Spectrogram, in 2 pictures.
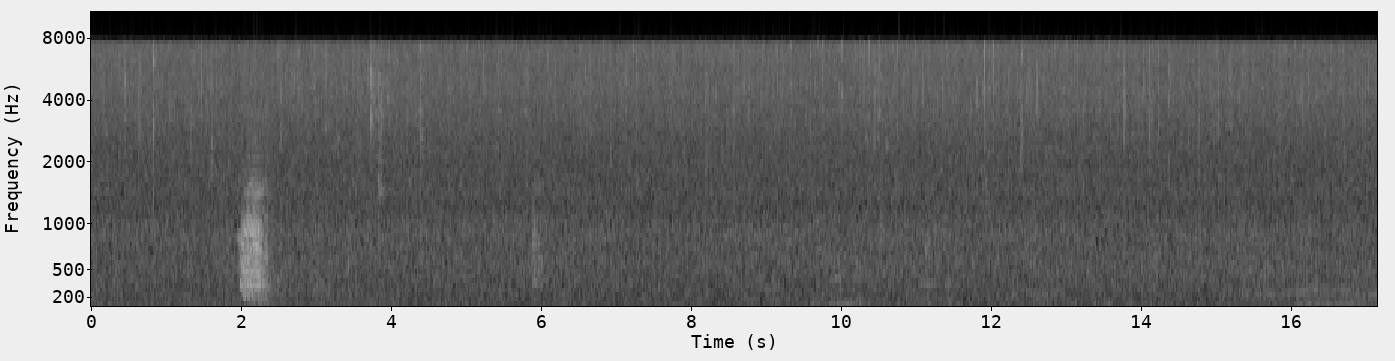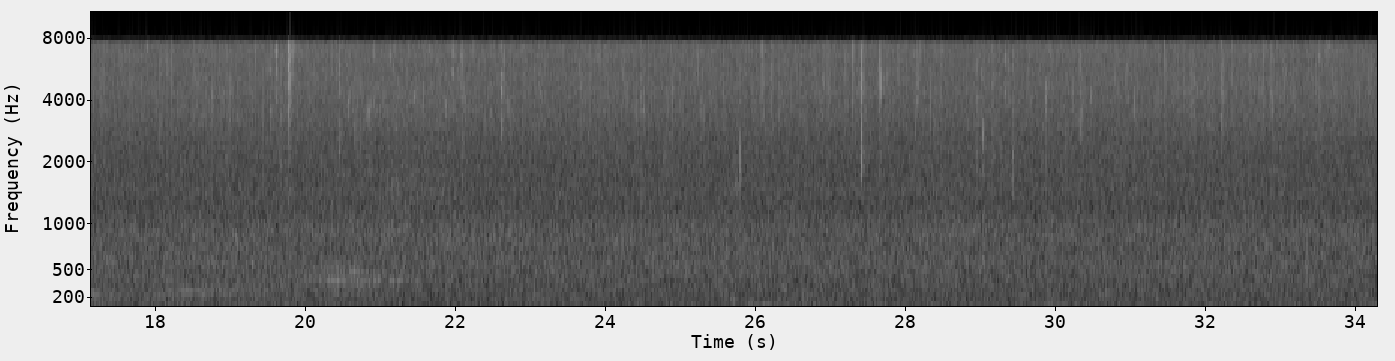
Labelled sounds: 2.0	2.3	croaking sound likely from a nearby submerged object, 0.78 to 1.1 kHz

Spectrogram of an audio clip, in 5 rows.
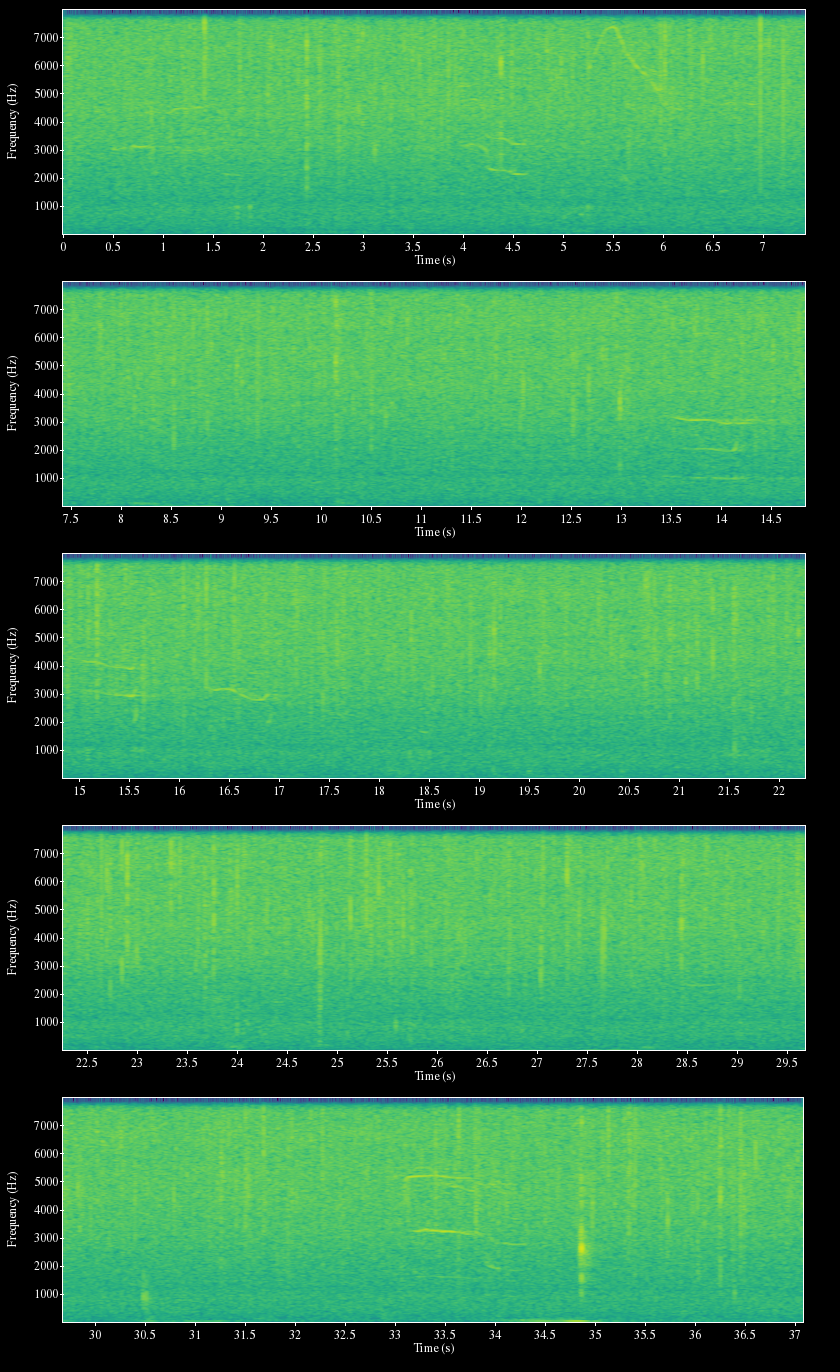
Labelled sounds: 4.0	4.7	killer whale, northern resident, G clan, 2.1 to 3.4 kHz
13.5	14.3	killer whale, northern resident, G clan, 0.94 to 3.2 kHz
15.0	15.6	killer whale, northern resident, G clan, 2.8 to 4.2 kHz
16.3	16.9	killer whale, northern resident, G clan, 2.8 to 3.3 kHz
33.1	34.3	killer whale, northern resident, G clan, 2.7 to 5.3 kHz

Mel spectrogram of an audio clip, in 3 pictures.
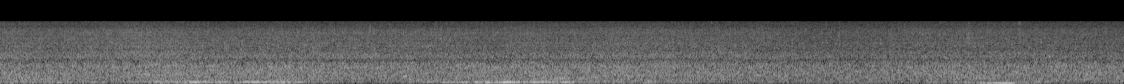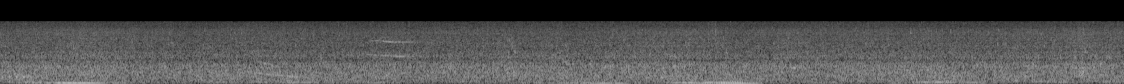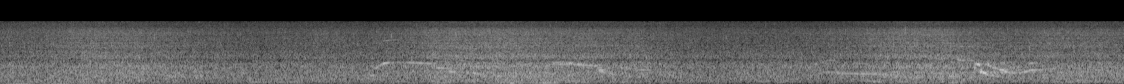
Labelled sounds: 14.9	15.4	humpback whale, 1.3 to 3.1 kHz
26.2	26.8	humpback whale, 0.78 to 1.1 kHz
28.0	28.5	humpback whale, 0.84 to 1.1 kHz
32.0	32.5	humpback whale, 0.78 to 1.3 kHz

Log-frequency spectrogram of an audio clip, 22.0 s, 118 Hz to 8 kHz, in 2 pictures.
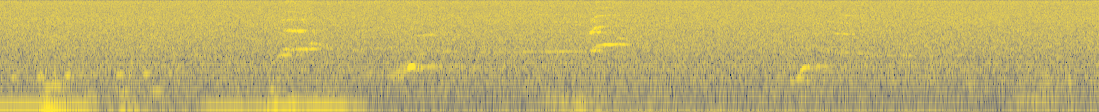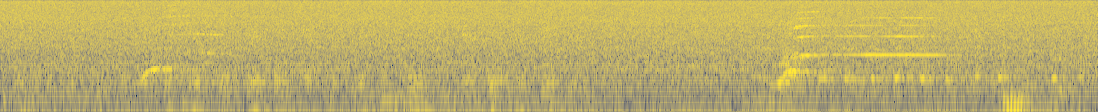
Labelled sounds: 2.8	4.1	humpback whale, 0.90 to 2.7 kHz
5.9	6.3	humpback whale, 1.2 to 1.6 kHz
12.9	13.3	humpback whale, 2.1 to 2.3 kHz
18.9	20.1	humpback whale, 0.83 to 5.2 kHz

